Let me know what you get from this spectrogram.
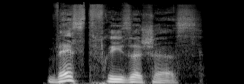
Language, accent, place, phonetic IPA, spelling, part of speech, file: German, Germany, Berlin, [ˈvɛstˌfʁiːzɪʃəs], westfriesisches, adjective, De-westfriesisches.ogg
- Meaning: strong/mixed nominative/accusative neuter singular of westfriesisch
